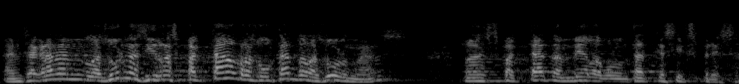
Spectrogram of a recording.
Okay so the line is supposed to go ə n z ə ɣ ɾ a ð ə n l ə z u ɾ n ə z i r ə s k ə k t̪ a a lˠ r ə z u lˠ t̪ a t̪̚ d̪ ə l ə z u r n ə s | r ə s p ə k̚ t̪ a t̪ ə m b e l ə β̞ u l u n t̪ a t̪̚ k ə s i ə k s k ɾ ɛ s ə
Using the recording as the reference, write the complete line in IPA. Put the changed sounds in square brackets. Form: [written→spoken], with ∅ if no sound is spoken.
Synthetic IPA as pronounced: ə n z ə ɣ ɾ a ð ə n l ə z u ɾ n ə z i r ə s [k→p] ə k t̪ a [a→ə] lˠ r ə z u lˠ t̪ a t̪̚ d̪ ə l ə z u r n ə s | r ə s p ə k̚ t̪ a t̪ ə m b e l ə β̞ u l u n t̪ a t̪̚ k ə s i ə k s [k→p] ɾ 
